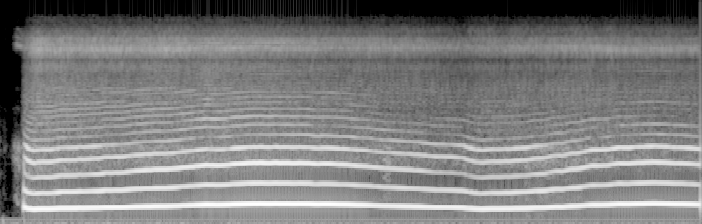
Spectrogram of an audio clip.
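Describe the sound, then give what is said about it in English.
A loud air raid siren in Paris, sounding during a monthly midday test of the warning system, kicks in abruptly and holds a steady, wailing tone with a slight rise and dip in pitch, sounding continuously for several seconds with no voices. “And we hear the fucking air raid sirens going off.”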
